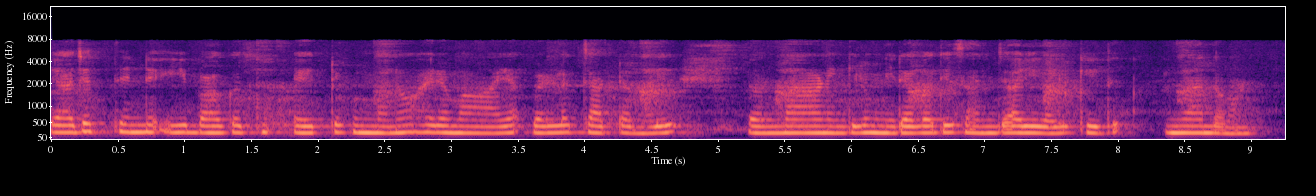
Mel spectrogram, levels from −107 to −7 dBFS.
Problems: none marked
